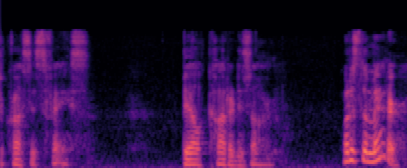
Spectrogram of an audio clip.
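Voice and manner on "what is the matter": high, loud anxious question; anxious demand. A narrator's reading. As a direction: demand it with worry. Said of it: "he demanded anxiously".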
